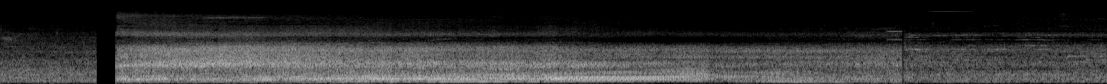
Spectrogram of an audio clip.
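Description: Dodge Challenger's engine and exhaust running loud at close range, with a brief dropout in the sound about a second in. It eases off about seven seconds in, leaving steady street traffic noise.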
